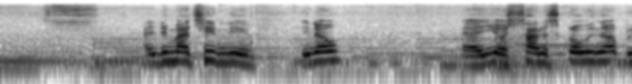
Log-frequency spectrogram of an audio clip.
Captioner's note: sniffs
